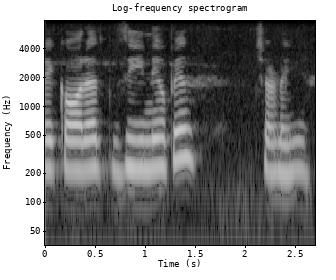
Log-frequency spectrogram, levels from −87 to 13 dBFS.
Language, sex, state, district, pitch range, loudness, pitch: Hindi, female, Uttar Pradesh, Lucknow, 215-230 Hz, -16 LUFS, 220 Hz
